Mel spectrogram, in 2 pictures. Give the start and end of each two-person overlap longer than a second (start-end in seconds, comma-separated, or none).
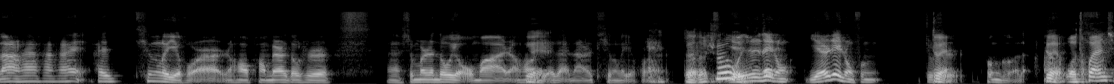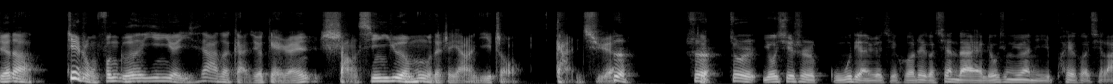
6.4-7.8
